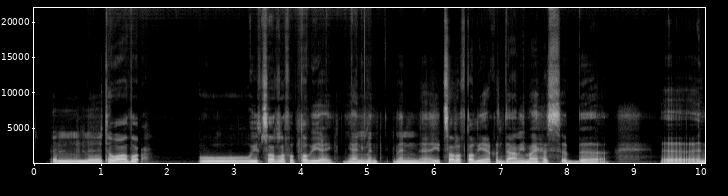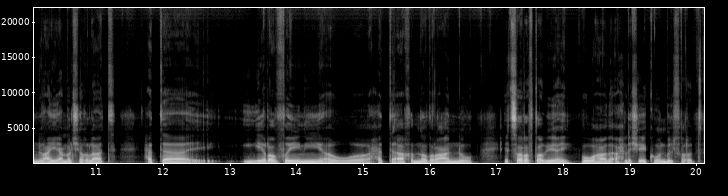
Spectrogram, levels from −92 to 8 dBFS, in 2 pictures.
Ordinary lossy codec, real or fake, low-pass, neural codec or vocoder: none; fake; none; vocoder, 48 kHz, 128 mel bands, Vocos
